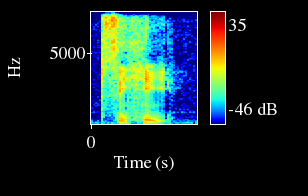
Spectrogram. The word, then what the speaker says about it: psyche: Well, psyche comes from the Greek word psyche. Psyche, and they do pronounce that PS at the beginning of the word psyche.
